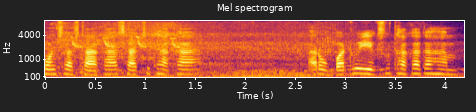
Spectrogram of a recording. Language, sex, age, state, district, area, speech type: Bodo, female, 60+, Assam, Udalguri, rural, spontaneous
